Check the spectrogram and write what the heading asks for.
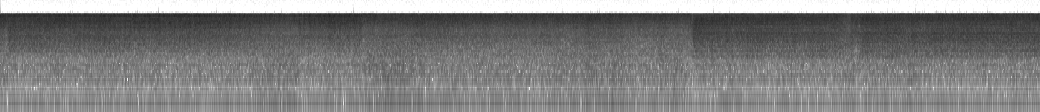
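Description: Electric arc welding aluminum tubing onto an aluminum radiator: a steady hiss with a low, even hum underneath, unbroken throughout.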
